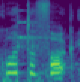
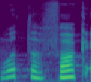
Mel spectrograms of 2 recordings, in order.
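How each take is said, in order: First: Higher, sharp shocked exclamation; alarmed disbelief. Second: Stunned mutter. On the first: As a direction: jump up in pitch, genuinely startled. Sees him flashing a gun. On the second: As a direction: mutter it, half to yourself, confused. First sight of the stranger approaching. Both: Retold or imitated.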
